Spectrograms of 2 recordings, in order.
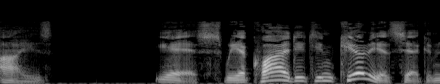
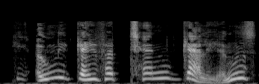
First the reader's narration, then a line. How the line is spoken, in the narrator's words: said Harry indignantly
